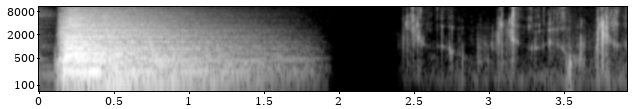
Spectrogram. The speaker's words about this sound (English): She takes a big bite.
